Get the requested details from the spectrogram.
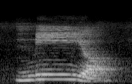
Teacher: necesitamos destruir ese diptongo y enfatizar la vocal débil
